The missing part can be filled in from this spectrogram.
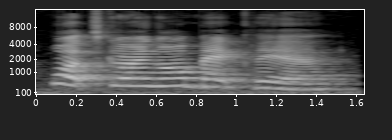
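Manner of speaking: loud questioning call from the front. Acted. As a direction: call back from the tractor. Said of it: "she called".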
